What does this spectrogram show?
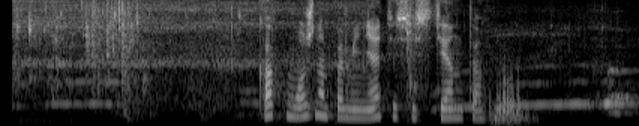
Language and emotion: Russian, neutral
